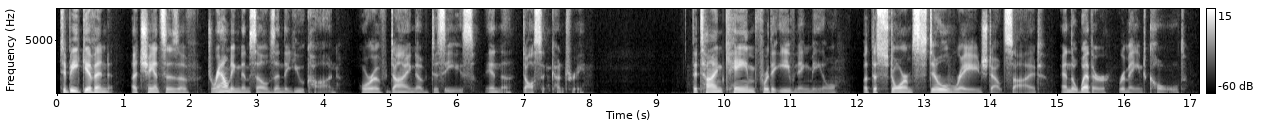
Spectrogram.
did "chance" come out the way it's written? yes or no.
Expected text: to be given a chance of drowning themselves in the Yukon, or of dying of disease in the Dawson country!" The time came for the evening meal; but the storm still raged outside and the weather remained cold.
no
